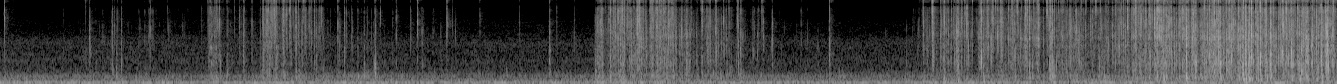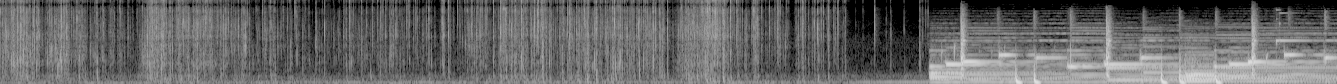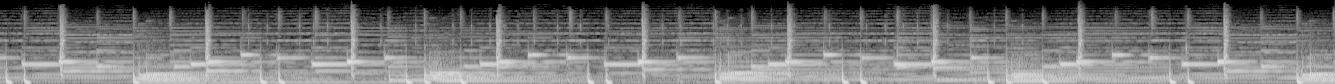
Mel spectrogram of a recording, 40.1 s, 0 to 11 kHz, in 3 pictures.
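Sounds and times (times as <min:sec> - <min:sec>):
plastic crinkling and rustling: 0:00.7 - 0:08.4, 0:09.0 - 0:22.7.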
